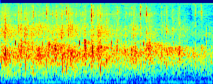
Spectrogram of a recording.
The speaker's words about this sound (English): I haven't got time. I'm watching my clock. I ain't got time for clapping. Though I do like it, but I haven't got time. So, yeah. If you want to clap and I'll let you go, or I'll just stop you depending on my clock, which you can't see.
